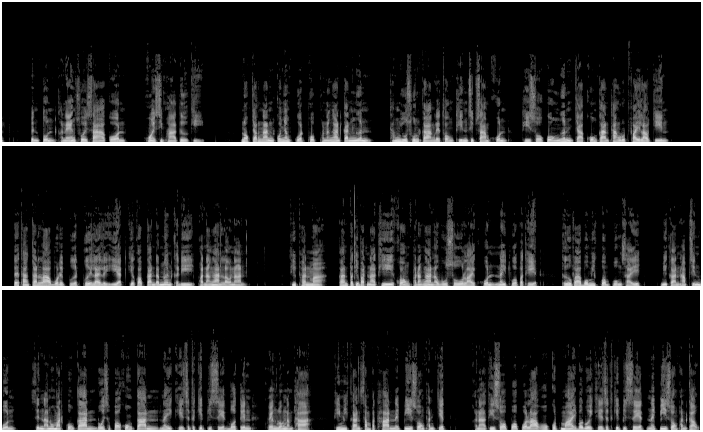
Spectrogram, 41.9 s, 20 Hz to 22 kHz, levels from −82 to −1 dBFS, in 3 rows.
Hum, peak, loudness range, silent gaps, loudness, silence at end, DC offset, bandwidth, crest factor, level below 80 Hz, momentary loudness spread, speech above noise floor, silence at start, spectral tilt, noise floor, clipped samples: none; -6 dBFS; 2 LU; 4.20-4.25 s, 7.59-7.74 s, 10.23-10.37 s, 14.11-14.15 s, 33.13-33.22 s, 37.27-37.35 s; -22 LUFS; 0.05 s; under 0.1%; 14 kHz; 16 dB; -64 dBFS; 6 LU; 64 dB; 0.6 s; -6 dB/octave; -85 dBFS; under 0.1%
